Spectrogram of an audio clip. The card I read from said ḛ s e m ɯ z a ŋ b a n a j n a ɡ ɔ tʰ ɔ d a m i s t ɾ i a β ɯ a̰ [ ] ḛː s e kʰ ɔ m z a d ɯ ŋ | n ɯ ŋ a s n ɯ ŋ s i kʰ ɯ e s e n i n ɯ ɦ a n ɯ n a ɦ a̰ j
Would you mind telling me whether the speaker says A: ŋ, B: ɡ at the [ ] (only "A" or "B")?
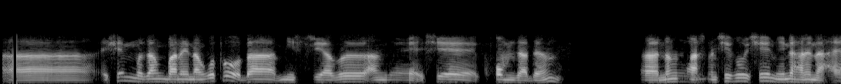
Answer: A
